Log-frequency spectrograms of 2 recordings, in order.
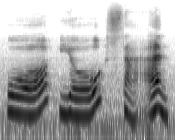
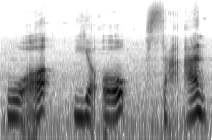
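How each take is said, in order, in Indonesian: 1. Dua suku kata pertama naik; yang terakhir turun. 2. Ketiga suku kata diucapkan dengan nada rendah yang turun. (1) "jadi dua, dua, tiga" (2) "Itu kan kayak neken-neken semua ya, jadinya capek gitu kan"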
